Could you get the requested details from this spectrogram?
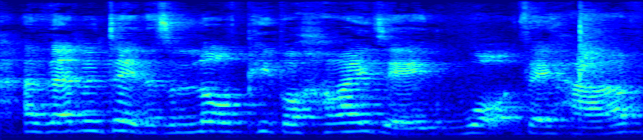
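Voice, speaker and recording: There is noticeable background noise behind a woman. Her pitch is fairly high, with ordinary variation. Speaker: vlogger. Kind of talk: personal vlog monologue. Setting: home recording with camera on tripod.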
